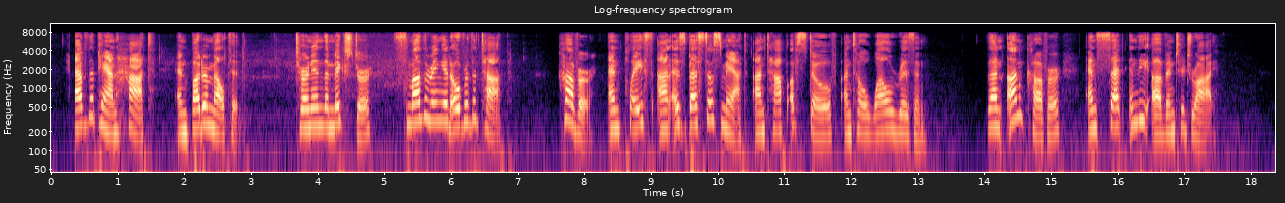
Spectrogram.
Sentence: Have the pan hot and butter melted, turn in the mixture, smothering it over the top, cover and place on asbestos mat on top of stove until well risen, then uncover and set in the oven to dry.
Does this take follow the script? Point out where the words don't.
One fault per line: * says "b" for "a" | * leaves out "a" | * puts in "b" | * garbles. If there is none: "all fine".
all fine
